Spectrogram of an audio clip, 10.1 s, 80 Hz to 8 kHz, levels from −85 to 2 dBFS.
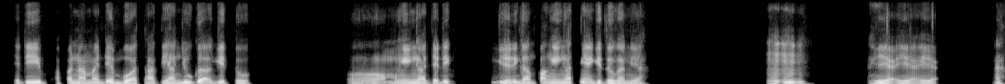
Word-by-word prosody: jadi 125 +1 +3
apa - - -8
namanya 125 +3 +1
dia - - +3
buat 120 -1 +3
latihan 110 -1 0
juga 135 0 +3
gitu, 115 0 -1 1.0
eee, 115 -1 -3
mengingat 120 0 +2
jadi 120 +2 +2 0.4
jadi 135 -1 +1
gampang 125 +1 0
ngingatnya 130 +2 +1
gitu 115 0 +3
kan 115 -1 0
ya. 110 -2 -4 1.2
Mhm 140 +1 0
mhm. 125 -2 +2 0.6
Iya 125 -4 +2
iya 110 -1 0 0.2
iya, 110 - -3 0.6
nah, 120 - -4
120 Hz, 135 wpm, -15 LUFS, 115-130 Hz, 1.2 s, jadi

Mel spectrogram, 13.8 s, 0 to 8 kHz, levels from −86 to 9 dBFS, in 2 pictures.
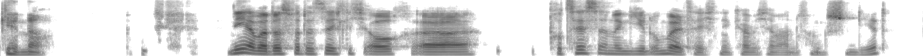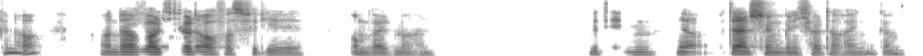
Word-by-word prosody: genau. 125 -6 0 1.4
Ne, 195 +3 +7
aber 145 -4 +8
das 145 0 +4
war 165 - -2
tatsächlich 145 +1 -2
auch, 130 0 0
äh 125 0 +3 0.6
Prozessenergie 155 -6 -1
und 135 - -9
Umwelttechnik 115 -7 -3
habe 115 -1 -8
ich 110 - -10
am 115 - -12
Anfang 105 0 -16
studiert, 115 +9 0 0.2
genau. 190 -3 -7 0.4
Und 125 -2 -8
da 125 -1 +3
wollte 130 0 +3
ich - - -11
halt 130 0 +3
auch 125 -1 0
was 115 -4 +2
für - - -2
die 110 -2 -11 0.3
Umwelt 110 -3 -9
machen. 110 -1 -15 1.2
Mit - - -10
dem 115 -1 -14
ja, 120 - -5 0.2
mit - - -17
der - - +9
Einstellung 120 -3 +5
bin 115 - -7
ich 110 - -3
halt 115 - -7
da 110 - -8
reingegangen. 130 +5 -14
125 Hz, 170 wpm, -27 LUFS, 115-140 Hz, 1.4 s, der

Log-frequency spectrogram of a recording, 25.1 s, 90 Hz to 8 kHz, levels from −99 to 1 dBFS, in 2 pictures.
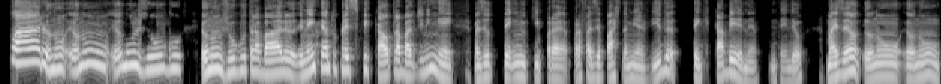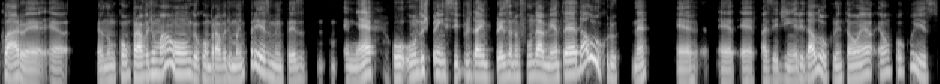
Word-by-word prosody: Claro, 295 -2 +7
eu - - +4
não 205 -1 +1
eu 185 - 0
não 255 -2 +1
eu 195 +5 0
não 250 +1 +4
julgo 210 +1 0 0.2
eu 165 - +5
não 210 -1 +4
julgo 180 +3 -2
o - - -3
trabalho 170 -4 +3
e - - +1
nem 180 +8 +3
tento 220 -1 +1
precificar 195 -6 +1
o - - +2
trabalho 160 -5 +2
de 165 - -10
ninguém. 155 - -1 0.3
Mas, 120 +1 -1
eu 140 - 0 0.2
tenho 140 0 0
que 130 - -6
ir - - -4
pra 120 -2 0
pra 125 +2 -5
fazer 130 0 -2
parte 130 0 -1
da 120 - -6
minha 120 -2 -4
vida 145 - -3 0.2
tem 120 -2 -1
que - - -27
caber, 140 0 +1
né, 105 -2 -7 0.2
entendeu? 105 -1 -8 0.3
Mas, 130 +5 +2
eu 185 +1 +4 0.2
não 140 0 -2
eu 125 -1 -1
não, 140 +1 -3
claro 135 +1 +2
eh 100 -1 -2
eh - - -5 0.4
eu 105 - -4
não 120 +2 -4
comprava 140 0 +3
de 160 - -1
uma 165 - +1
ONG 160 - +3
eu 125 - -1
comprava 120 -2 -1
de 125 - -4
uma 115 0 -1
empresa 195 - 0
uma 125 -4 -3
empresa 115 +1 -4 0.6
Né, 115 +8 +2 0.3
u 130 +1 +1
um 150 - +1
dos 175 +2 -1
princípios 150 -2 -4
da 145 -2 +5
empresa, 135 +1 -1
no 140 0 -4
fundamento 135 -3 +1
é 160 +1 +7
dar - - +2
lucro, 140 - +2 0.2
né, - - -3 0.4
é 100 0 -5 0.3
é - - -5
é - - -5
fazer 110 +1 -6
dinheiro 115 0 -6
e - - -3
dá 130 - +5
lucro, 120 -3 -1
então, 125 +1 -2
é 160 +4 -1
é - - -5
um 175 - -5
pouco 180 +6 -8
isso. 145 -9 -4
145 Hz, 205 wpm, -21 LUFS, 125-185 Hz, 0.6 s, Claro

